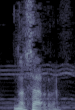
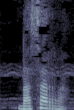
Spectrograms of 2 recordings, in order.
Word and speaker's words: Nasarra: Bueno, pues vamos a empezar explicando el título del documental, que sí ya nos dirá cómo se pronuncia, Nasarra. – Nasarra. – Nasarra, así, Nasarra, significa nazareno en árabe.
